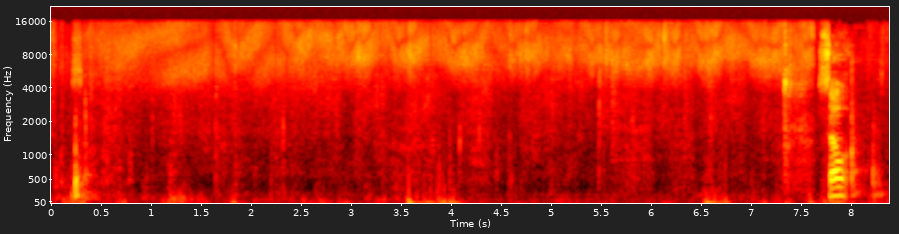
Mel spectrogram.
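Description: A cloth wipes a board.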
